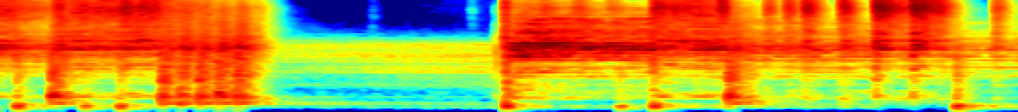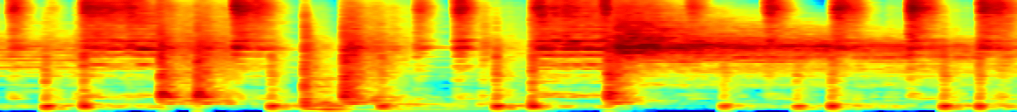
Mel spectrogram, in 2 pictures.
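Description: Progressive metal drum kit played hard, with bass drum, snare and cymbals over held pitched guitar and bass notes. About a second in, the drums stop dead for about a second, leaving only a quieter held note, then the full playing comes back in.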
